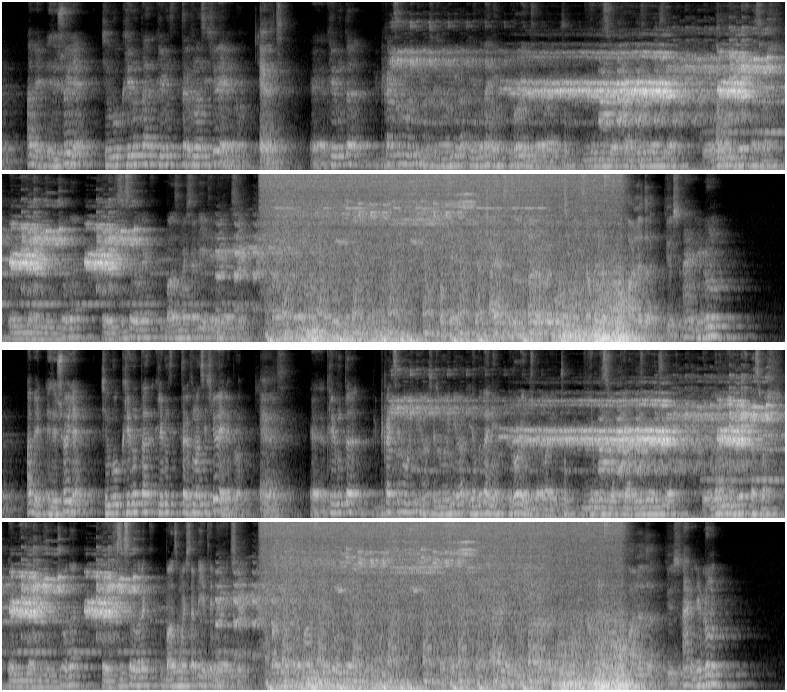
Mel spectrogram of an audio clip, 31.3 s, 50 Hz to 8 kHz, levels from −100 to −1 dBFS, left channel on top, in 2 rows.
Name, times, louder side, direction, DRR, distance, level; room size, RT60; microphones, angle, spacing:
voice 1, 0.5-1.6 2.0-4.9 6.2-13.5 14.0-17.2 17.7-20.5 21.0-23.3 25.6-25.9 29.3-29.9, right 3 dB, 65° right, 4 dB, 0.3 m, -33 dB
voice 2, 5.1-5.6 14.3-14.6 24.4-29.3, left 3 dB, 50° left, 2 dB, 0.4 m, -33 dB
sound 1, 7.7-18.3 19.9-25.1, equal, 85° right, 0.9 m, -25 dB
sound 2, 20.8-28.1, equal, ahead, 0.5 m, -23 dB
Drum kit / Drum, 20.9-26.5, left 1 dB, 35° right, 0.9 m, -29 dB
2.7 x 2.2 x 3.4 m, 1.3 s
head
